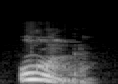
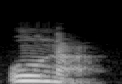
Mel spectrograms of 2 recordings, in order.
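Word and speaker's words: unë: So to say I, when you're talking about yourself, you say un. So make sure not to pronounce the at the end too much, but make sure that it is there, especially when you're writing.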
